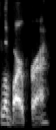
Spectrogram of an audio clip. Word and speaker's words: La Barbara: do you pronounce it basically make it as white as possible so it's just la barbara okay le barbara is here with us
